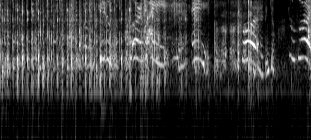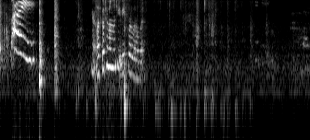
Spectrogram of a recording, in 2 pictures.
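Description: A spoon stirring fast in a mug, scraping rapidly against its sides, then giving a few high squeaks that slide up and down in pitch. It stops about two thirds of the way through.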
